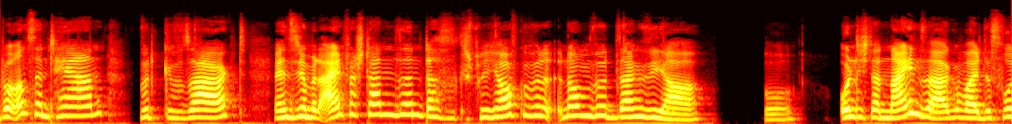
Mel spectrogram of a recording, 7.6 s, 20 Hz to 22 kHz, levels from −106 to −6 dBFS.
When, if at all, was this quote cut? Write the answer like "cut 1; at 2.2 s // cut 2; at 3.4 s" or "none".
cut 1; at 2.0 s // cut 2; at 6.4 s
